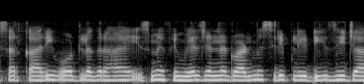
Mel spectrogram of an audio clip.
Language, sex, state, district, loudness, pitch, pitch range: Hindi, female, Uttar Pradesh, Lalitpur, -15 LUFS, 200 Hz, 195-205 Hz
